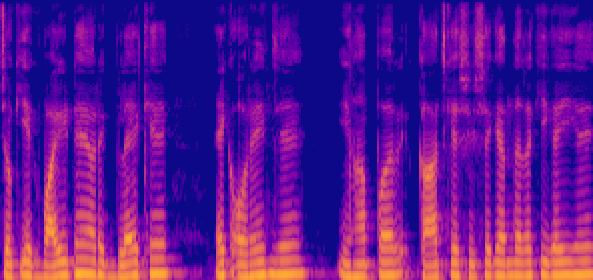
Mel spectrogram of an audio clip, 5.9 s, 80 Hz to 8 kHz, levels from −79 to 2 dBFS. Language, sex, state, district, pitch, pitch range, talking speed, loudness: Hindi, male, Bihar, Araria, 140 Hz, 130-145 Hz, 220 wpm, -20 LUFS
